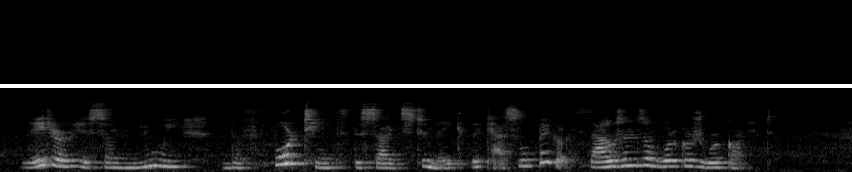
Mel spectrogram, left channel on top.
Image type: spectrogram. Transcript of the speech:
Later, his son Louis XIV decides to make the castle bigger. Thousands of workers work on it.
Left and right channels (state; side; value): silent; left; digital silence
